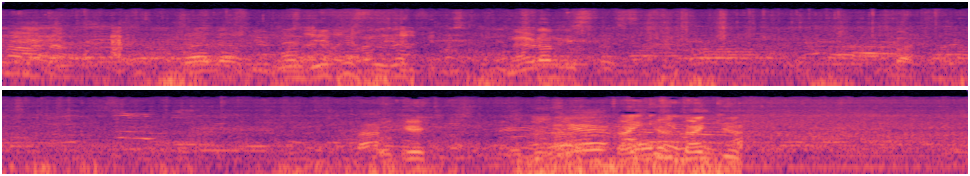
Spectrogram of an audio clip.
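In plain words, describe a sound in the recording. A crowd of people chatter and call out nearby outdoors.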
